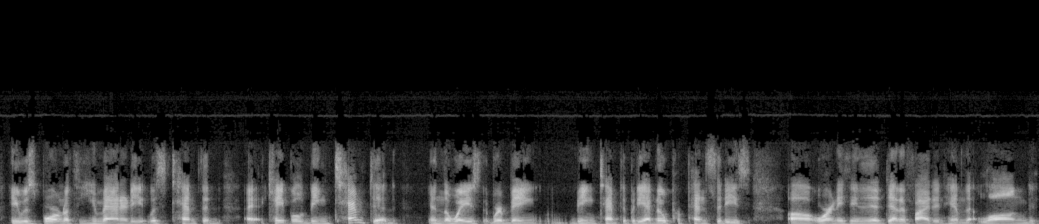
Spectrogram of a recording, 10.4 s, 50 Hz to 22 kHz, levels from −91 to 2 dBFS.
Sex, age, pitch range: male, 40-59, 110-135 Hz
